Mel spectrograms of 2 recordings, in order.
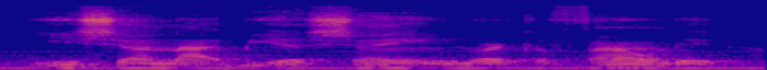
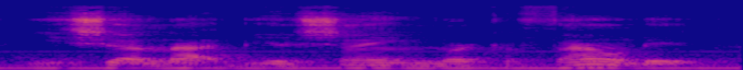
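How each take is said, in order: No difference in how they are said.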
